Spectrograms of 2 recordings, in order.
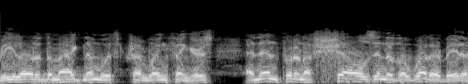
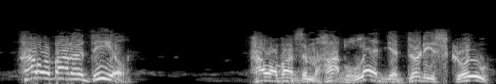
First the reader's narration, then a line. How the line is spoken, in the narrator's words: he screamed at Fenner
